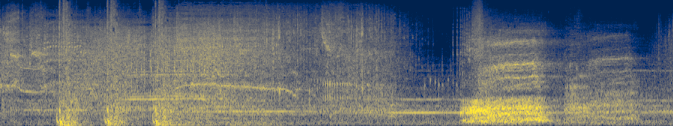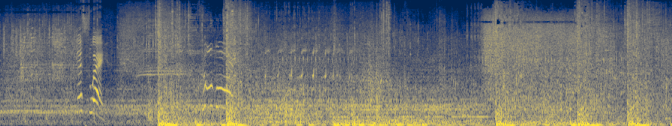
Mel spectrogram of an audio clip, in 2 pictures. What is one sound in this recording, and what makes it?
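Gunshots boom in short bursts.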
